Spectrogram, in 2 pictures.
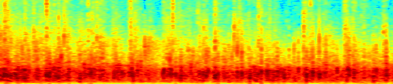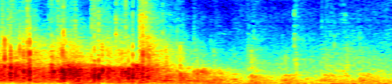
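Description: An audience applauds in a large hall, then the clapping fades out.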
